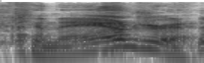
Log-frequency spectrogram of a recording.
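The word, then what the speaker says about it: Canowindra: Yeah, he was born in Canoundra, which is like a little village, and spelled Can-O-Windra. People come, we came through Can-O-Windra on the way. – No. – That's ridiculous. That's Canoundra. – That'd be Canoundra.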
